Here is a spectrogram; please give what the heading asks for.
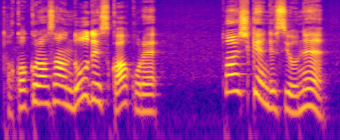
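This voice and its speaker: In conversational radio drama acting, a woman plays a friendly, knowledgeable adult companion, explaining casually and thinking aloud. Her voice is on the high side, sing-song and fairly bright, at normal speed.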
